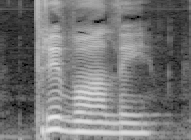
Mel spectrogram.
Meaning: long, continued, extended, prolonged, protracted, long-drawn-out
- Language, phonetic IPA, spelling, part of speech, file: Ukrainian, [treˈʋaɫei̯], тривалий, adjective, Uk-тривалий.ogg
